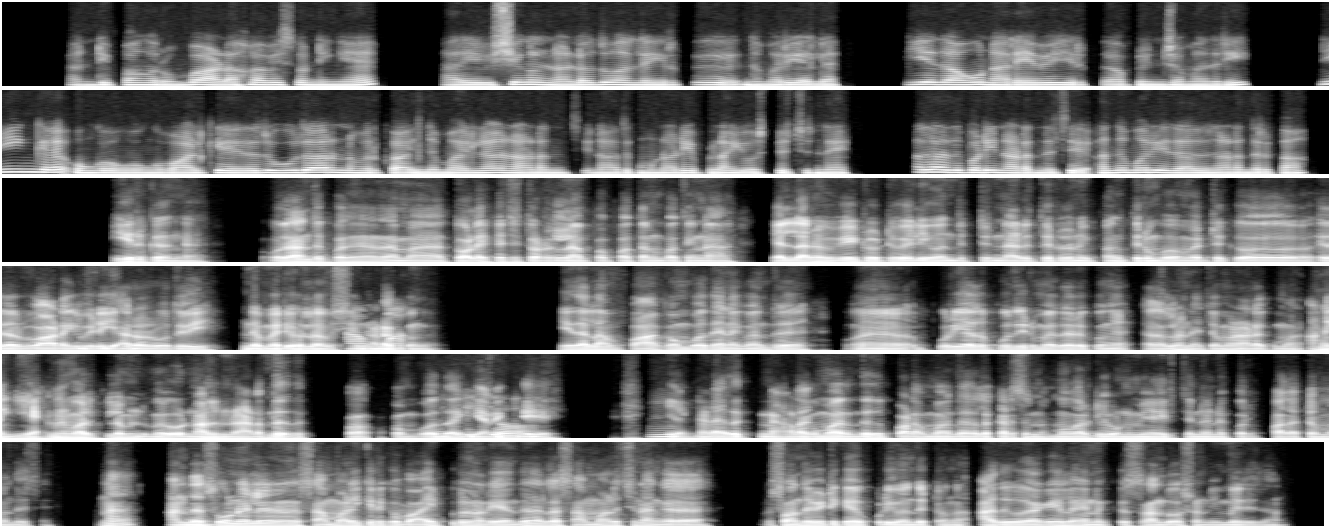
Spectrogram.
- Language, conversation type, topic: Tamil, podcast, புதுமையான கதைகளை உருவாக்கத் தொடங்குவது எப்படி?
- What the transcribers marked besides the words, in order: other background noise; drawn out: "வீட்டுக்கு"; chuckle; chuckle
